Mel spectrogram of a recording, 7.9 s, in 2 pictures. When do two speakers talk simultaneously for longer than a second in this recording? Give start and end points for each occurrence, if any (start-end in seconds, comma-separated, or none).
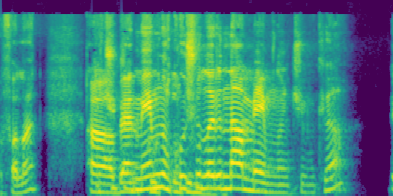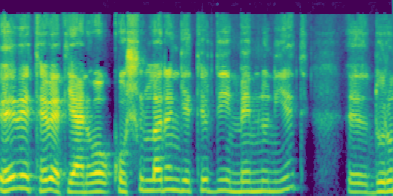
0.9-2.3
